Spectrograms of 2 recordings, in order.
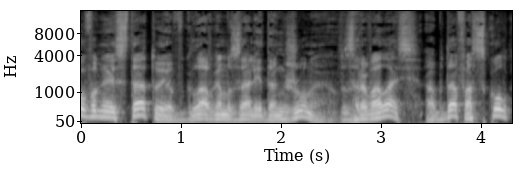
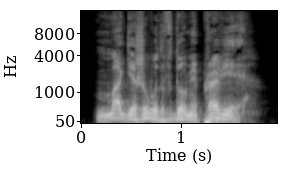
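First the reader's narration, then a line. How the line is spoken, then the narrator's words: Short growl. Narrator (Russian): коротко рыкнул Бурану в спину маг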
